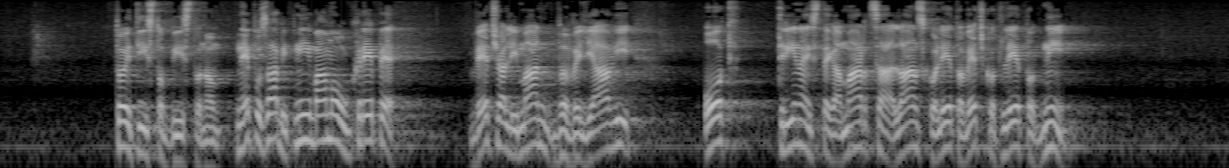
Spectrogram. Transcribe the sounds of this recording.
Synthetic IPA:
t̪oːjɛt̪ist̪ɔbist̪ʋɛnɔnɛpɔzaːbit̪miːmaːmɔukɾeːpɛ | ʋɛt͡ʃalimanʋəʋɛljaːʋi | ɔt̪ːɾiːnajst̪ɛɡamaɾt̪salanskɔleːt̪ɔʋɛt͡ʃkɔt̪leːt̪ɔd̪niː

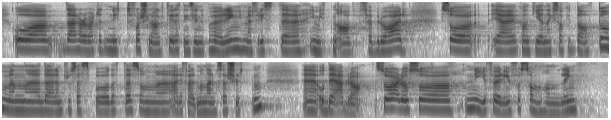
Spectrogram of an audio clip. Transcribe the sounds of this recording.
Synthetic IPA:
ʔɔd̪æːɾɦɑɖɛʋæʈːɛt̪nʏt̪ːfɔʂɭɑːɡt̪ʰɪlɾɛt̪ːnɪŋslɪnjəpʰɔɦøːɾɪŋmɛfɾɪst̪ɪmɪt̪ːn̩ʔɑʋfɛbɾʉɑːɾ | sɔjʔæɪkʰɑnɪkːəjiːɛnɛksɑkt̪̚d̪ɑːt̪ʊmɛnd̪ɛæɾɛnpʰɾʊsɛspʰɔd̪ɛt̪ːəsɔmæ̰ɾɪfæɾd̪mɛɔnæɾməsæɪɑʂɭʉt̪ːn̩ | ʔɔ̰d̪ɛæ̰ɾbɾɑ̰ːsɔæɖɛɔsːɔnyːəføːɾɪŋəɾfɔsɑmːɦɑnd̪lɪŋ

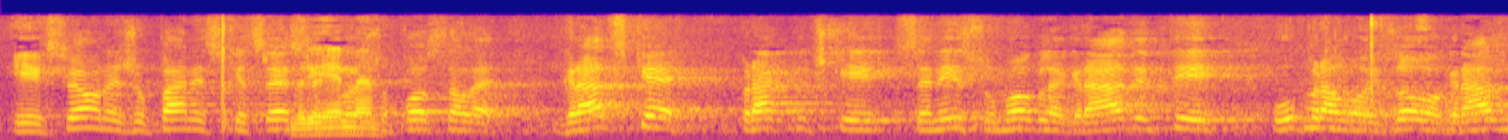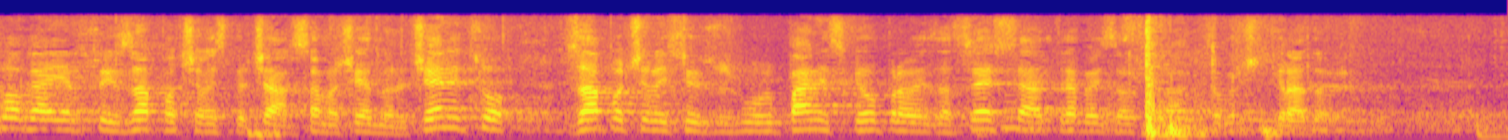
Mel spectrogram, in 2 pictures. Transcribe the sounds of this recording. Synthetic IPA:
isʋe̞o̞ne̞ʒupaniske̞t̪sʋe̞seekːoemesupo̞st̪ale̞ | ɡɾat̪ske̞ | pɾak̚t̪it͡ʃkise̞niːsumo̞ɡle̞ɡɾaːd̪it̪i | upɾaʋo̞izo̞ʋo̞ɡɾaːzlˠo̞ɡaje̞ɾsuizapo̞t͡ʃe̞lispɾet͡ʃaansamojoʃjed̪nuɾe̞t͡ʃe̞nit̪su | zapo̞t͡ʃe̞lisuizʒuupaniske̞upɾaʋezat̪sʋe̞st̪eat̪ɾe̞bajuzaazaʋr̩ʃi̥t̪ɡɾad̪o̰ʋḭ

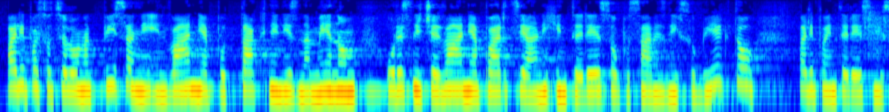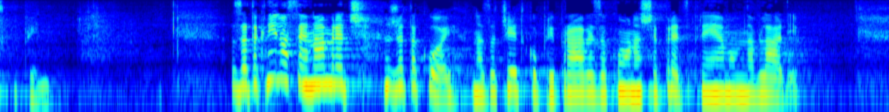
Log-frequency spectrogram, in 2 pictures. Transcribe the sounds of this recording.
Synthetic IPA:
aːlipasɔt̪sɛloːnapiːsaniːnʋanjɛpɔt̪aːknjɛniznameːnɔmuɾɛsnit͡ʃɛʋaːnjapaɾt̪siaːlnixint̪ɛɾeːsɔwpɔsaːmɛznixsubjeːkt̪ɔwaːlipaint̪ɛɾeːsnixskupin | zat̪aknilɔsɛjɛnamɾɛt͡ʃʒet̪akʰoːjnazat͡ʃeːt̪kupɾipɾaːʋɛzakoːnaʃɛpɾɛt̪spɾɛjeːmɔmnawlaːd̪ḭ

